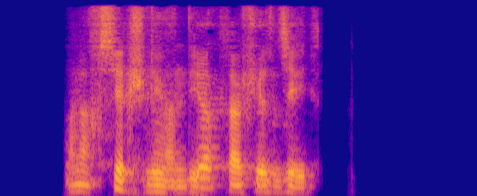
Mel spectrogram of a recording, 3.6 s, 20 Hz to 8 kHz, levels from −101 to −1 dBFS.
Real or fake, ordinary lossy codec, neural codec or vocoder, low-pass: fake; MP3, 48 kbps; codec, 16 kHz in and 24 kHz out, 0.6 kbps, FireRedTTS-2 codec; 7.2 kHz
